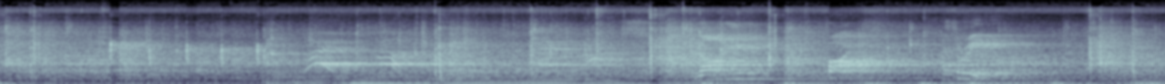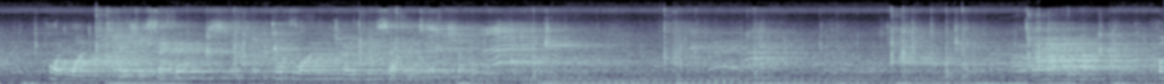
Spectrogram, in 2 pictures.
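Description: Rackets strike a shuttlecock in a quick rally, in a large echoing hall.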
